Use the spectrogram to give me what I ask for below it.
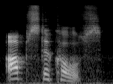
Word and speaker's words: obstacles: 第三个要注意的呢是 Obstacles，这个字大家也是很常用到，阻挠啊，阻碍啊，我碰到瓶颈啦，什么都可以用这个字，obstacles。那发音的部分呢，我们其实可以把它那个 t 后面那个 a，把它就念成单 t 这个音就好，obstacles，然后念个几次，拆开来把它念个几次之后，再把它装起来，obstacles。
